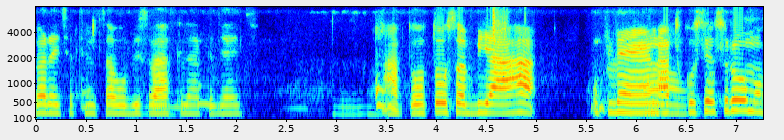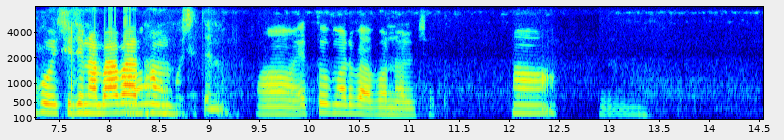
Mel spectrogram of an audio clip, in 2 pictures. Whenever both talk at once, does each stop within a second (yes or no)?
yes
